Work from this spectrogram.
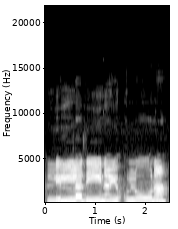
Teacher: یا حمزہ پہ یو پڑھا جائے گا، ہلکا سا جھٹکا بھی دیا جائے گا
